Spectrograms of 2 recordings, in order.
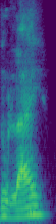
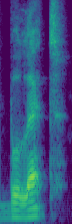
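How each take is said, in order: First: The word ends with an 'ay' sound. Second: The word ends with an 'et' sound. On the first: The speaker calls it wrong. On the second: The speaker calls it right.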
